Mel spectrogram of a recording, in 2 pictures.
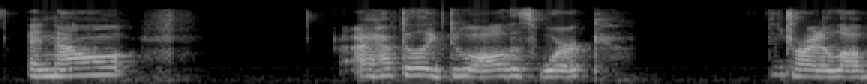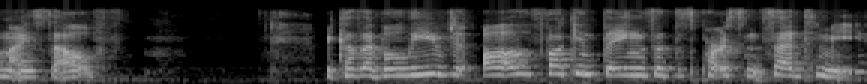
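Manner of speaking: heated, angry, emotional outpouring. Recounting how someone's words hurt them, the speaker is getting emotional. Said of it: "I'm sorry I'm getting emotional".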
